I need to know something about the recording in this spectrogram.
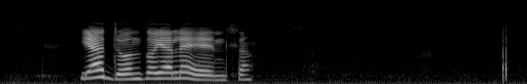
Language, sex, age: Tsonga, female, 23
